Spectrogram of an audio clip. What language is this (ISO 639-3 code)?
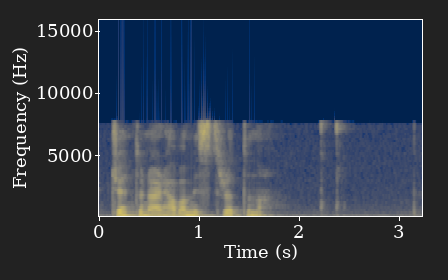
fao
